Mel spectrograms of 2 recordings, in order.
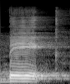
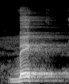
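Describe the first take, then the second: First: बेक with a long ay vowel; correct pronunciation. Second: बेक with a short, cut-off vowel; wrong pronunciation. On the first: Teacher gives students the right reading, long-vowel बेक. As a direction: draw out the ay in बेक. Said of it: "बक नहीं बोलते". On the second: Teacher shows students what not to say, mispronounced बेक. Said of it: "नहीं बोलते". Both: Shown as a demonstration.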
